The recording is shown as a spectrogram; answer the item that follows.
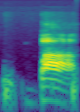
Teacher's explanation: ঠোঁটের ভেজা জায়গা থেকে উচ্চারিত হচ্ছে বা।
